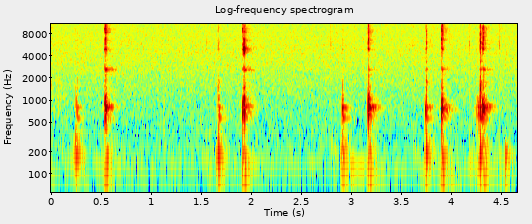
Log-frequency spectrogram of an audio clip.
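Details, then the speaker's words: BMW E34 heater valve solenoids on the secondary heater pump, bench-tested with a 9 V battery instead of 12 V: crisp single and paired clicks as each valve snaps open and shut, both sides working. Normal solenoid click. "okay well the frog sound tells us it's working let's try the other side and we have another frog on this side as well good so these two pistons are working"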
